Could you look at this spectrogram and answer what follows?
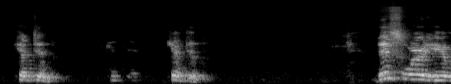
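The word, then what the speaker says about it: כתיב: Sometimes people, when they see the last letter, they'll say like ma or ba. You don't say it. It's just that short sound. Ketib.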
